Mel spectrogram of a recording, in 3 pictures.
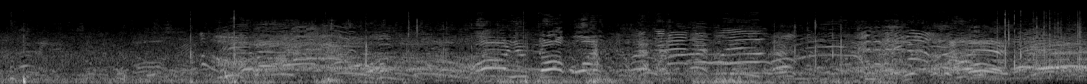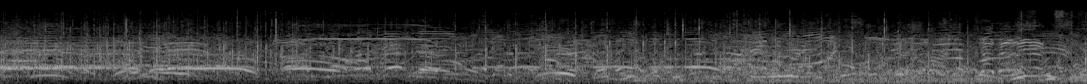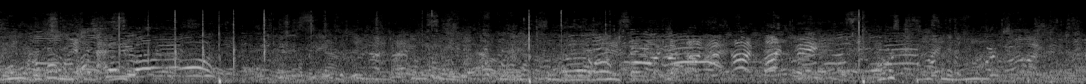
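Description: Spectators near the microphone chattering, several voices overlapping and the words indistinct. There is a sharp knock just after the start and another about 24 seconds in.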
